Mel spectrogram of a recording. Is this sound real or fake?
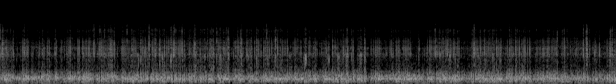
real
